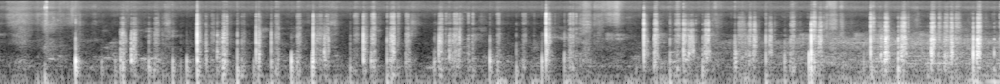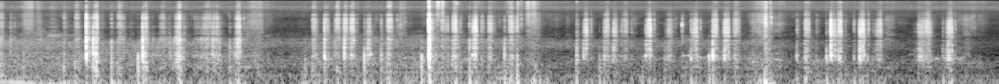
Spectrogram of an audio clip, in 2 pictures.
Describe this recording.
Sound effects > Other
사각사각 필기 소리
This is a recording of writing on paper using a mechanical pencil. Captures the subtle sounds of the pencil tip scratching across the paper, perfect for ASMR, sound design, or educational projects.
